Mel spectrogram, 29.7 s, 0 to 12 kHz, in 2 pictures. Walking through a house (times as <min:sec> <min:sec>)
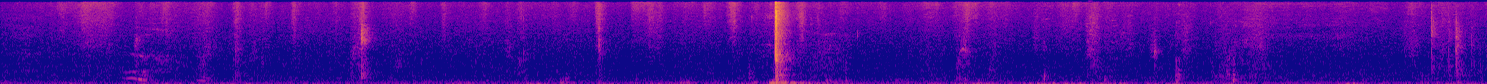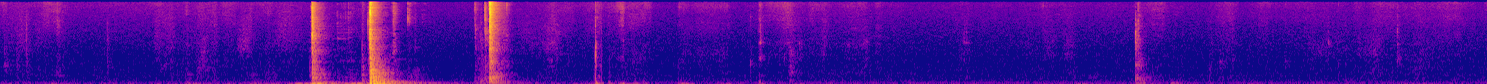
0:00.5 0:18.4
